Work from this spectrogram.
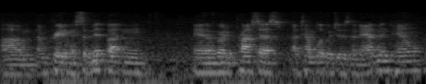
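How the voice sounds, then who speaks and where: Moderate-paced speech from a man, with audible room echo and noticeable background noise. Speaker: conference presenter on software development. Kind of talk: technical presentation. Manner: hesitant with fillers.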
